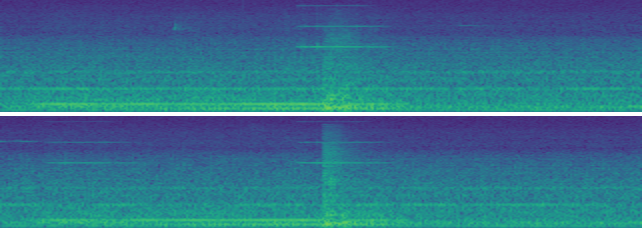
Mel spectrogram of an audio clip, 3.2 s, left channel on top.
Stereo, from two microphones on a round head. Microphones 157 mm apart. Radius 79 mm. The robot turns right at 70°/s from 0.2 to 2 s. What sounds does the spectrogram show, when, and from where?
1.6 s a whoosh: 65° right (ahead or behind), 9.5 m; by 1.7 s 60° right (ahead or behind), 9.5 m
